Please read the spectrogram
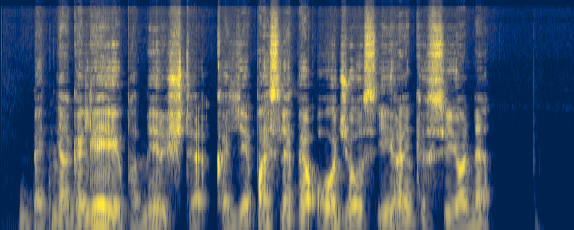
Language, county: Lithuanian, Telšiai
